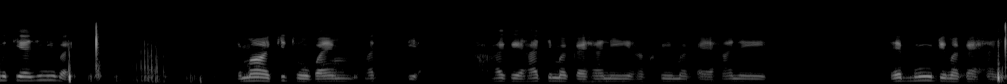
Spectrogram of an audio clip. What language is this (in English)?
Ushojo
